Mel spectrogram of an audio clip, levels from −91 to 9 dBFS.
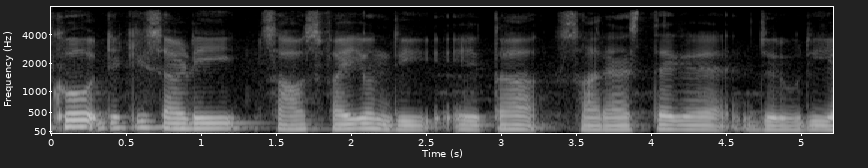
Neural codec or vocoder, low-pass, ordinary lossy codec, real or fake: none; 7.2 kHz; none; real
